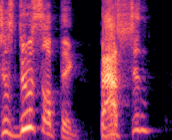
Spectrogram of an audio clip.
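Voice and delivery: very high, shrill, drawn-out screaming yell. Retelling a reaction to a movie scene: imitating own screaming. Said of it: "I was also screaming".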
